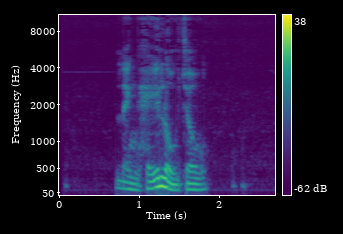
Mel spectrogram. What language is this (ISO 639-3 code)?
yue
